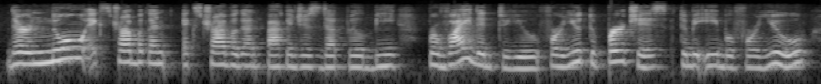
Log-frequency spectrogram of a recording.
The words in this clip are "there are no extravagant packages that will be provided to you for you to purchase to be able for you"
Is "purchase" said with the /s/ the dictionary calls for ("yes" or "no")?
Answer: yes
